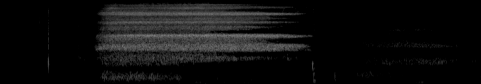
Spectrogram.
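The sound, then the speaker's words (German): A long, steady airy draw lasting about two seconds, followed after a brief pause by a softer, shorter breathy exhale, as someone inhales and exhales e-cigarette vapor from a Taichai Boba on the Rocks e-liquid with orange, mandarin and vanilla chai flavor. “Sehr gut und ich dampfe jetzt noch einmal.”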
